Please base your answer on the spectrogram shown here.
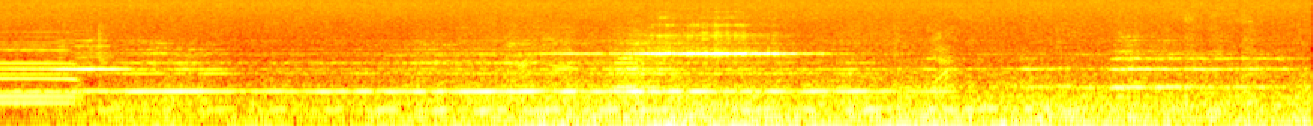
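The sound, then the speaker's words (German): A yellow tram runs on its rails with a steady low rolling rumble and sustained whining tones above it, holding an even level throughout. “Die gute gelbe Straßenbahn. Ich fahre mit der Straßenbahn.”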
